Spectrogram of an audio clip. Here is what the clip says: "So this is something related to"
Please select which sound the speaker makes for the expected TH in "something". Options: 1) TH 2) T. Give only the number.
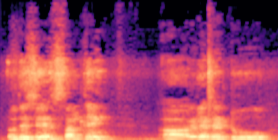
2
